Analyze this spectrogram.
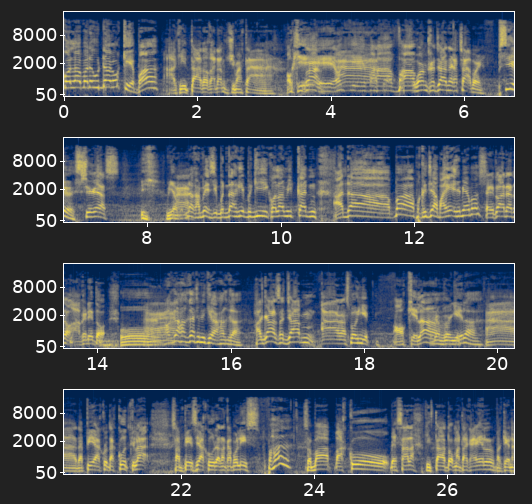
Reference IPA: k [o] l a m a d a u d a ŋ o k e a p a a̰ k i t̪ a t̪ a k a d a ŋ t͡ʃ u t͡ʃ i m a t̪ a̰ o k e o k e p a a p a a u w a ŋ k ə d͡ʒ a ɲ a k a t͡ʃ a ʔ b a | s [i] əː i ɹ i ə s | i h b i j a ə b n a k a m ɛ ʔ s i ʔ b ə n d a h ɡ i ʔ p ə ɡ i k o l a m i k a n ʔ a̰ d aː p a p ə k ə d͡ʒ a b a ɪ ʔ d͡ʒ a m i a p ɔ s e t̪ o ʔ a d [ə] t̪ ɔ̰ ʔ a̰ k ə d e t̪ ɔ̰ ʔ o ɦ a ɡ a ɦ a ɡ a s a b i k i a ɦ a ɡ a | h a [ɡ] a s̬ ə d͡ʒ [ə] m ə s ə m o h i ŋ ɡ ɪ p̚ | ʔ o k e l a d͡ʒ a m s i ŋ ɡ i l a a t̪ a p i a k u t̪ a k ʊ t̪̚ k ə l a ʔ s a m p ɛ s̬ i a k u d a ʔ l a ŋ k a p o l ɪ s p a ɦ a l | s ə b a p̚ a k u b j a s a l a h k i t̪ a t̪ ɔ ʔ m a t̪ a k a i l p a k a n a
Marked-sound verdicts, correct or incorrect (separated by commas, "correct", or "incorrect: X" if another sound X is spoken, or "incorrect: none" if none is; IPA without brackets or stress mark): correct, correct, incorrect: a, correct, incorrect: a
